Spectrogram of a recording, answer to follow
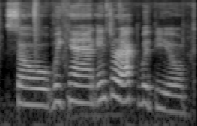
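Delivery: normal talking voice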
